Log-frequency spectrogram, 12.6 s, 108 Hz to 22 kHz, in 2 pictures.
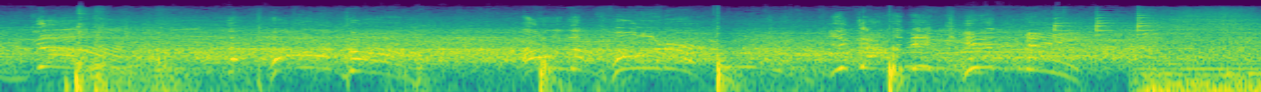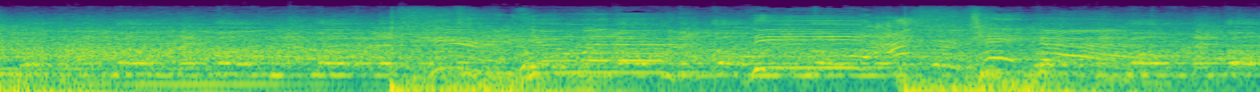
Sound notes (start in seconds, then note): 5.2 bell ringing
